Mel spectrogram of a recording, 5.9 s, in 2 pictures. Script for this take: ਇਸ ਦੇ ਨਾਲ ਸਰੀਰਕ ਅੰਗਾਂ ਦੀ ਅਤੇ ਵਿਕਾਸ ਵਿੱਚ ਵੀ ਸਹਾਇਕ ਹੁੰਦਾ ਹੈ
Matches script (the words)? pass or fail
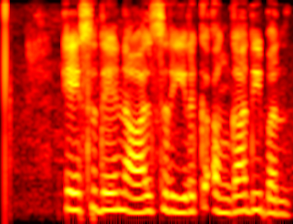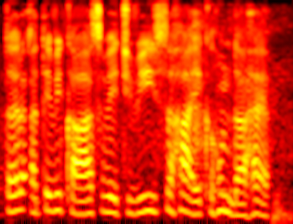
fail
